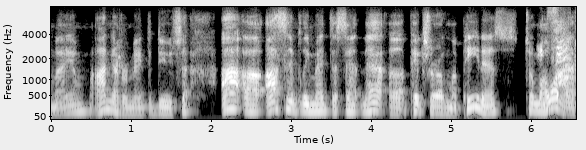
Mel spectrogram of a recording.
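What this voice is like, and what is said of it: Put-on slow Southern drawl. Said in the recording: “you should have the Southern accent... you have that slow Southern drawl.”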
